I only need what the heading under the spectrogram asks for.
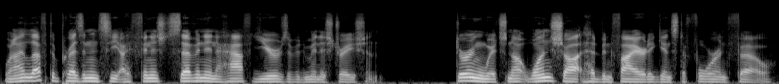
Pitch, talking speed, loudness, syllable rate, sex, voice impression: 130 Hz, 200 wpm, -18 LUFS, 5.9 syllables/s, male, very masculine, slightly young, slightly thick, tensed, slightly powerful, very bright, hard, very clear, very fluent, cool, intellectual, very refreshing, very sincere, calm, slightly mature, friendly, reassuring, slightly unique, slightly elegant, wild, slightly sweet, lively, kind, slightly intense, slightly light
